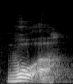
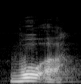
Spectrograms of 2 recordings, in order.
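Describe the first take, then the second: First: The T is replaced by a glottal stop. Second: The T is replaced by a glottal stop.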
